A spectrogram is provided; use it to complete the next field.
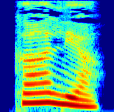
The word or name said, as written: ಖಲ್ಯೆ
